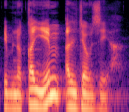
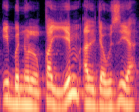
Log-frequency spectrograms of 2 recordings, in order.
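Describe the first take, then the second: First: The first word ends in a plain vowel, no l. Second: An l sound links the first word to the second. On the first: The speaker calls it right. "Gitu ya cara bacanya" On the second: The speaker calls it wrong. "Yang salah bilang Ibnul Qayyim Al-Jauziyah, itu salah"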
